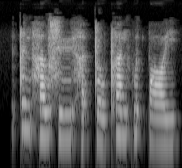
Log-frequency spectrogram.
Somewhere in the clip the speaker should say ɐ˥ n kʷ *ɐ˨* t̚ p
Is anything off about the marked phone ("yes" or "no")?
yes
